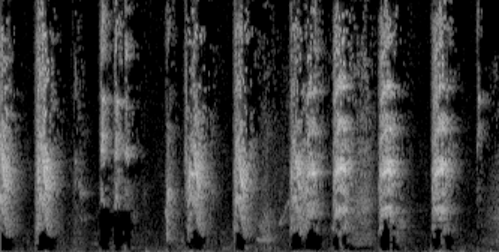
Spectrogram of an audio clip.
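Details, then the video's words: Parrot calling with rough, screechy squawks repeated roughly every half second to second, some with a thin whistled edge. "Natural Parrot Voice ।। Parrot Sound Effect ।। টিয়া পাখির ডাক"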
